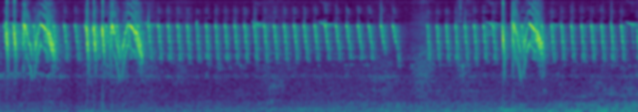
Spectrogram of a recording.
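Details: Sunda bush warbler singing ngebrem style for training contest birds: a long rapid ticking buzz, opening and closing with loud looping whistled phrases, with a short gap before the final burst.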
